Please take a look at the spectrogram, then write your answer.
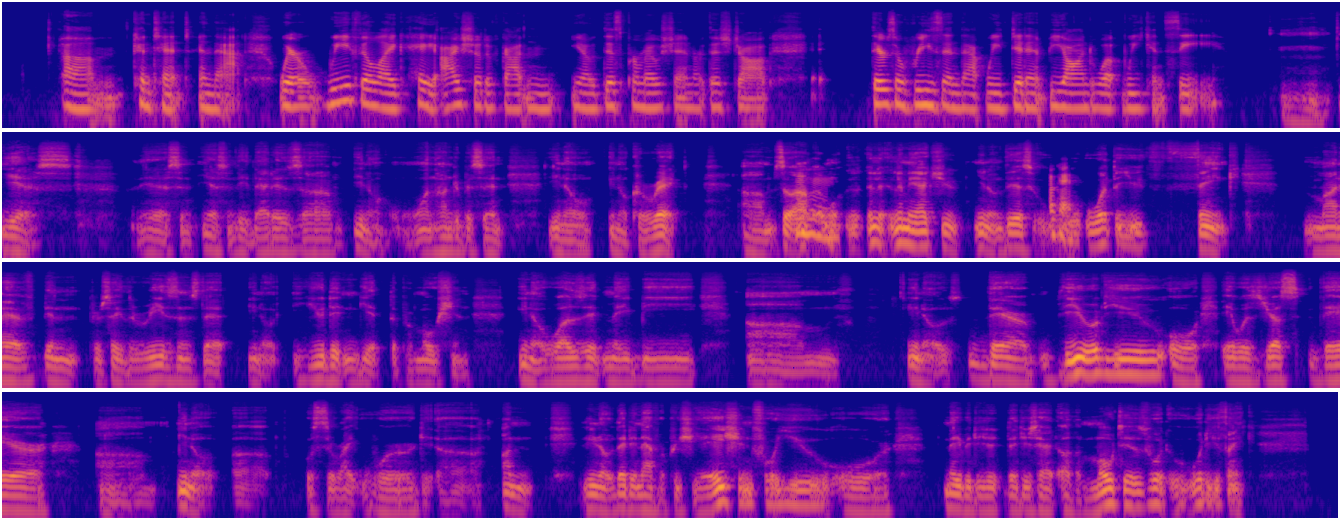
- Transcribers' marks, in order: tapping
- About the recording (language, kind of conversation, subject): English, unstructured, Have you ever felt overlooked for a promotion?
